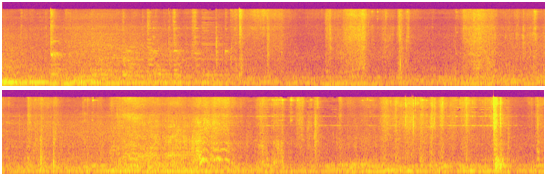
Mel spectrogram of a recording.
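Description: Handling and packing noises as an electric guitar is readied for shipping: the tuning pegs are turned to slacken the strings, then a padded gig bag is handled and settled into a box lined with bubble wrap, with rustling over a steady low hum. A sharp knock comes near the end.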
